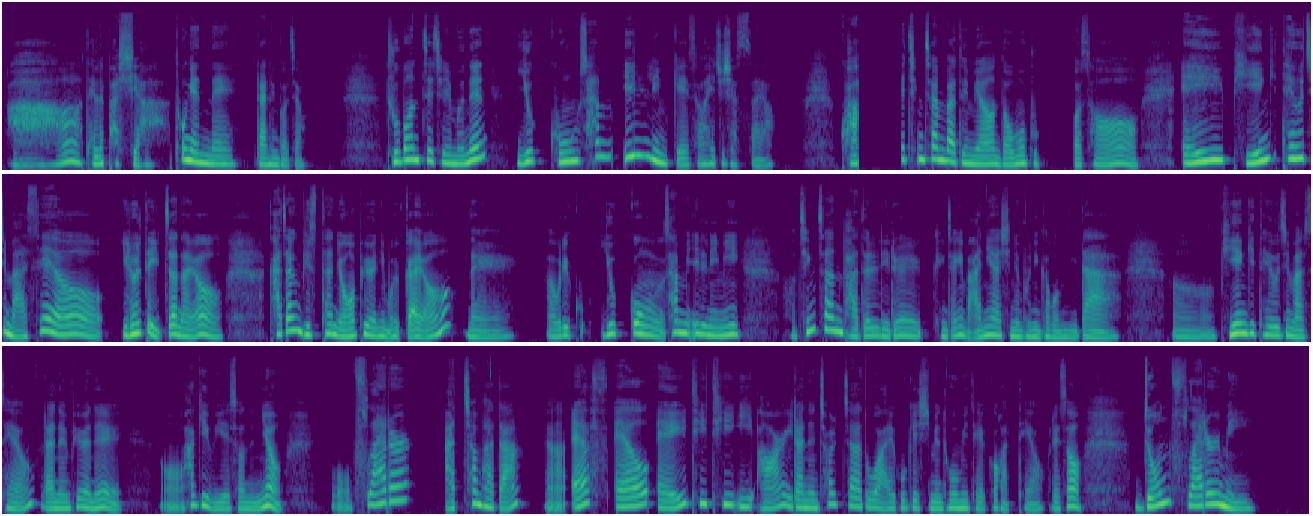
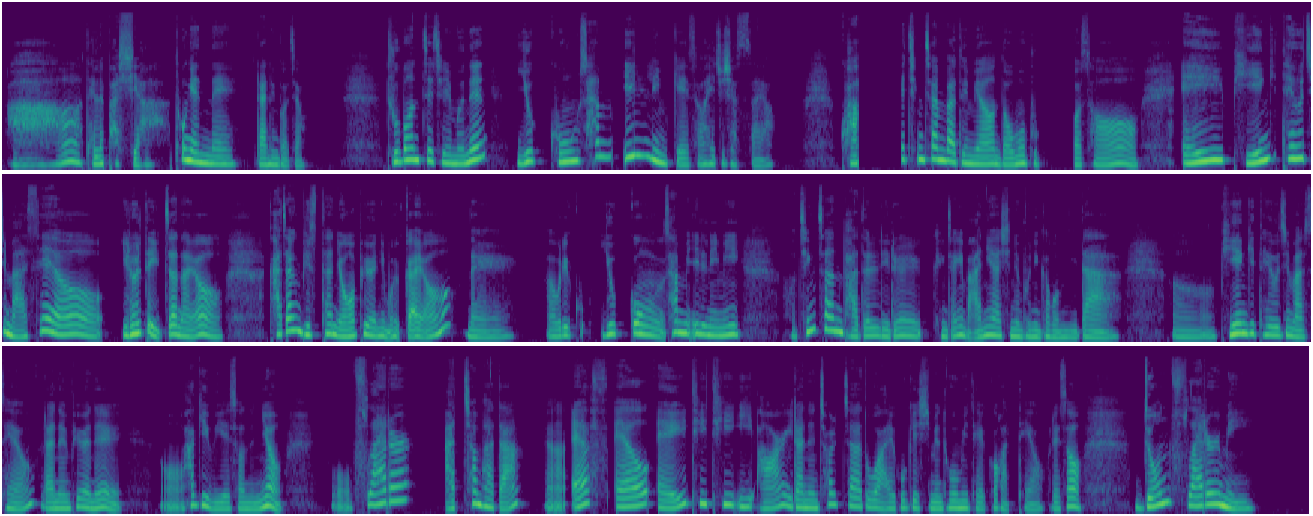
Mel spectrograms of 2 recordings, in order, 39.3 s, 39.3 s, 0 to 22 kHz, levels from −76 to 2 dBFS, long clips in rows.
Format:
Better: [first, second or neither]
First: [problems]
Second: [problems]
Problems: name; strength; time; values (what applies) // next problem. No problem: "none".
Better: neither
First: audio cutting out; at 8.5 s and at 10 s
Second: audio cutting out; at 8.5 s and at 10 s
